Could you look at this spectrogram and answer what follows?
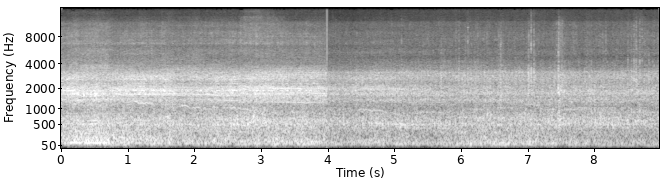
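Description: Motorcycle riding along a dirt road: a steady mix of engine and wind rush on the microphone, with the tyres running over loose dirt.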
